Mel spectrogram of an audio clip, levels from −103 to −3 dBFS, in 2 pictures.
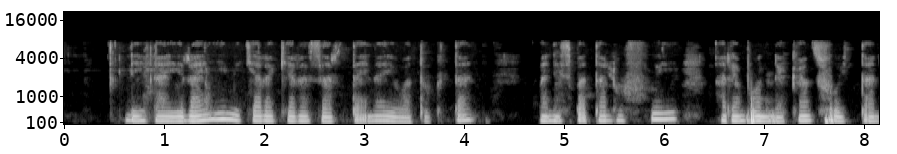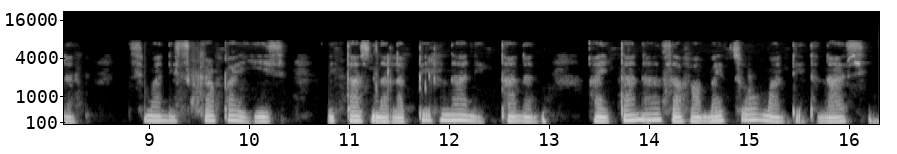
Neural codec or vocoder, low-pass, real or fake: none; 7.2 kHz; real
